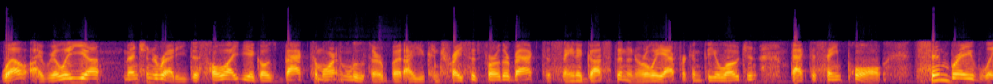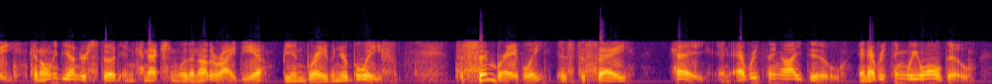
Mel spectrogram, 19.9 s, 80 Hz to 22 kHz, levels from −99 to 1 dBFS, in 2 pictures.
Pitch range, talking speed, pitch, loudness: 115-155 Hz, 195 wpm, 140 Hz, -19 LUFS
